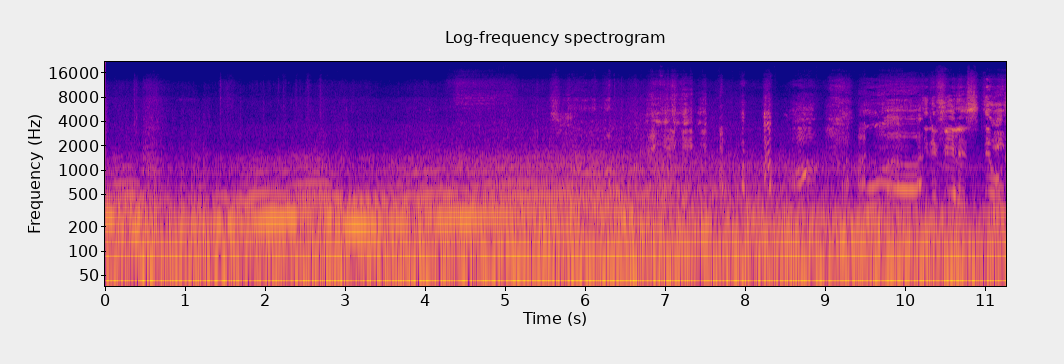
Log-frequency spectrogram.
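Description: Tuned BMW M2 at Stage 2+ around 442 bhp accelerating hard, a loud in-cabin engine drone climbing in pitch through gears with a shift dip, while occupants talk and exclaim over it.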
